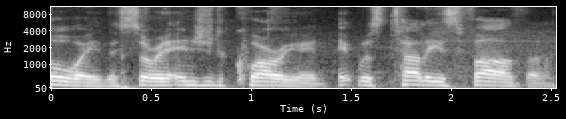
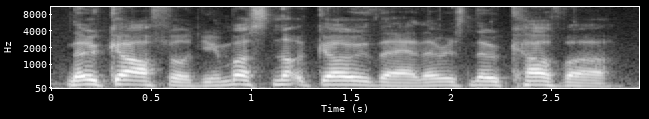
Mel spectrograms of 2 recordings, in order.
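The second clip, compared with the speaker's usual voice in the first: ordinary talk, nothing marked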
